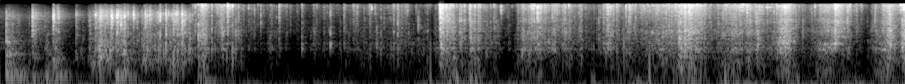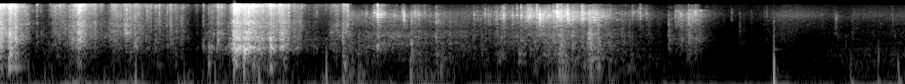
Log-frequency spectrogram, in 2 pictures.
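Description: A plastic zip-top bag crinkling and rustling as a bagful of costume jewelry is tipped out into a plastic box, with many sharp clicks and clatters of beads and metal pieces among the rustling.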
